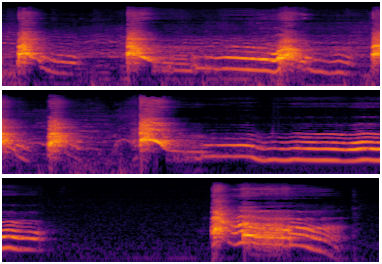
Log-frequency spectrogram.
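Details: Pet dog joining in with a television advert, giving several sharp rising howls and yelps between long held sung notes from the TV, then a pause and one final howl.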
